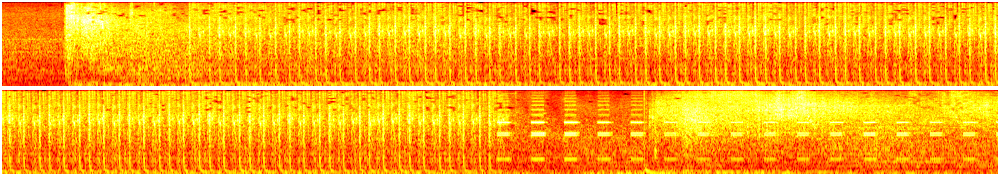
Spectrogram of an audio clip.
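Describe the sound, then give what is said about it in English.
Rapid weapon fire aimed at a Colossus in a video game: a loud, dense, unbroken stream of shots runs through nearly the whole clip, and a pulsing electronic beep joins in near the end. “Alright, so we have to shoot at a Colossus until our weapon basically overloads to get it.”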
